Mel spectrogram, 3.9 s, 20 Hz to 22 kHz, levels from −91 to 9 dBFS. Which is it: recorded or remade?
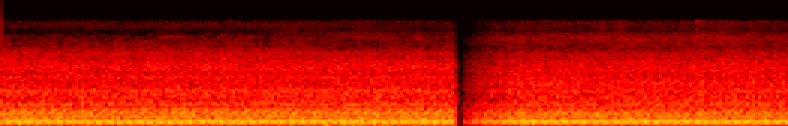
recorded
